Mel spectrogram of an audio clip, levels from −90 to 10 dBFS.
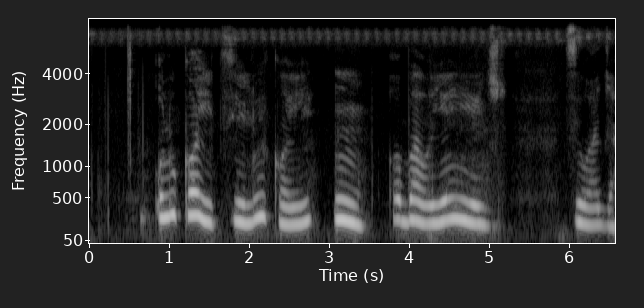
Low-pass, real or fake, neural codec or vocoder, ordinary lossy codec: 7.2 kHz; real; none; none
